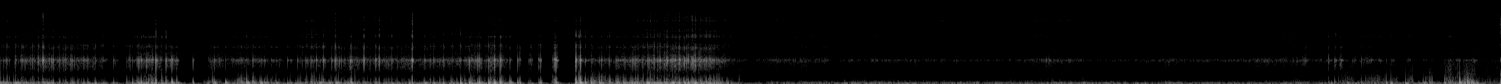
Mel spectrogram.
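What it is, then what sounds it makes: Woven rattan basket being scratched. Fingernails scratch the top and sides of a hollow, red, woven rattan cylindrical basket, making a dense, continuous rustling scrape with a heavy low rumble and a steady mid-range tone. The scratching is louder for the first seven seconds or so, then drops to a quieter, softer scraping that swells slightly again at the end.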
